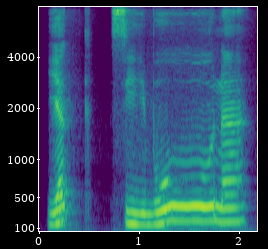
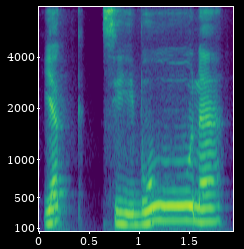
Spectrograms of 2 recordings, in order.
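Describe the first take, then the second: The two takes are said the same way.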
